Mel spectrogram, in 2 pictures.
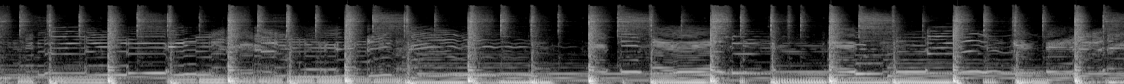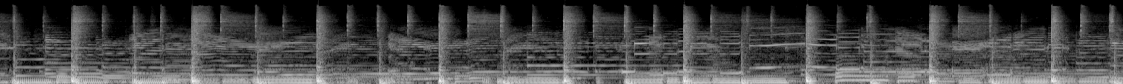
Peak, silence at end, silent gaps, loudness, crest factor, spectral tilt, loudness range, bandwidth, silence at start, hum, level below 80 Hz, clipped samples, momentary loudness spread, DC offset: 0 dBFS; 0 s; none; -17 LUFS; 16 dB; -5.5 dB/octave; 1 LU; 17.5 kHz; 0 s; none; -24 dBFS; under 0.1%; 8 LU; under 0.1%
